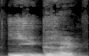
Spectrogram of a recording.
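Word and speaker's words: i grec: greek language we are going to call it egreg so the pronunciation will be easier but it will help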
